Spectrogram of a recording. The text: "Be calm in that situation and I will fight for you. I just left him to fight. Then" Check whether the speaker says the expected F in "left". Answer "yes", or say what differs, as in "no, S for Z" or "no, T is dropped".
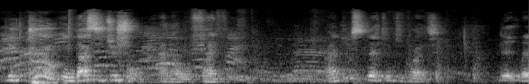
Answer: no, F is dropped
